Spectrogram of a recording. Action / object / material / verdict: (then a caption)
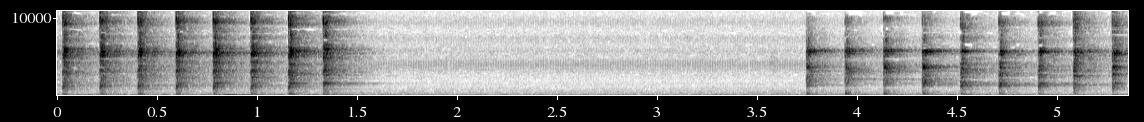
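strike / limestone memorial slab struck with a steel chisel / limestone / none. A carver strikes a chisel held against a large solid Portland limestone memorial slab with a mallet, cutting letters. Eight quick, bright taps with a high metallic ring come first, then a pause of about two seconds, then nine more steady taps, seventeen in all.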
